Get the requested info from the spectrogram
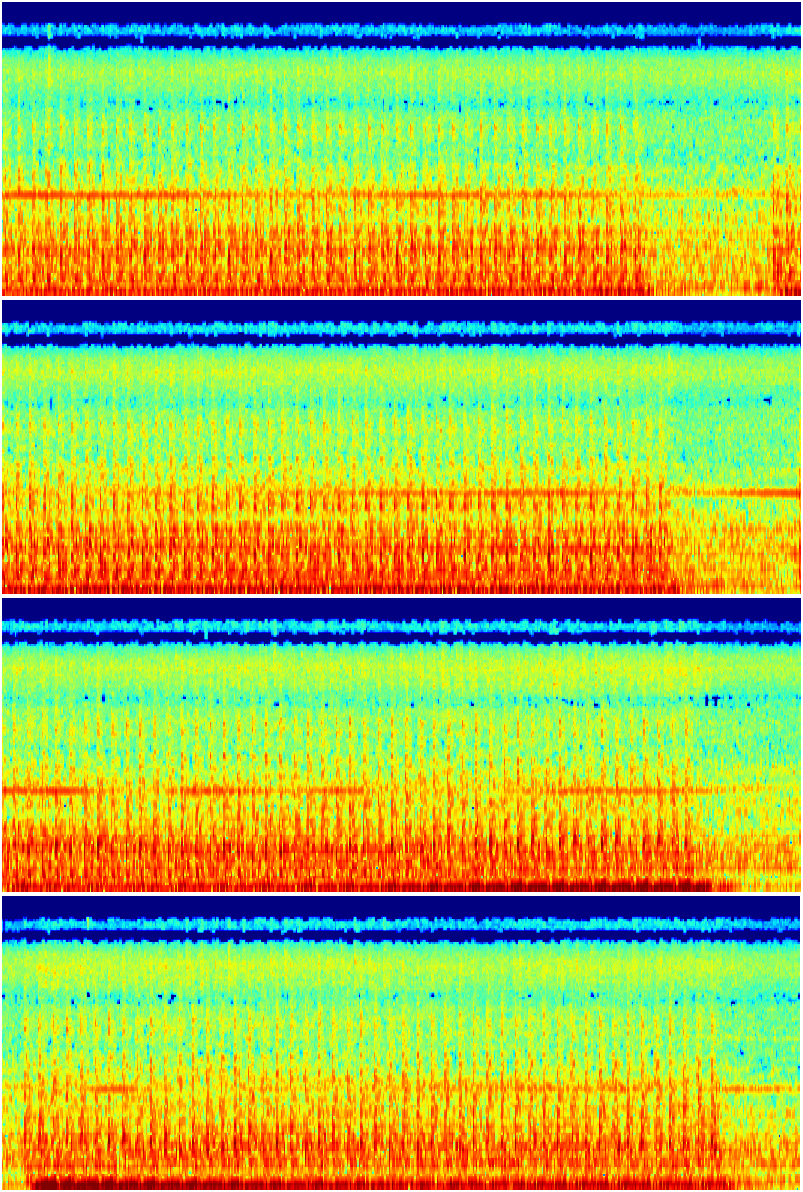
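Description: Prima Power PSBB punching machine running: a steady low drone with a fast, even pulsing. It drops away briefly three times, about every eight seconds, then starts up again.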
